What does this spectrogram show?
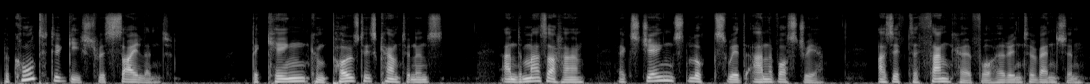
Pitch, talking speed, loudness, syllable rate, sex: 120 Hz, 150 wpm, -22 LUFS, 5.0 syllables/s, male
